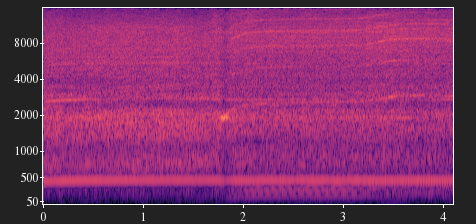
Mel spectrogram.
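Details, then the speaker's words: Vacuum cleaner after repair with replacement belt that may not fit properly, test run: steady mid-pitched motor whine, then lower tones join partway; odd noise, though better than before. "works and guess what i don't like that sound but it sounds better than it did sounds a lot better than it did"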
